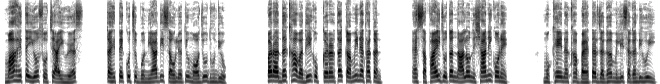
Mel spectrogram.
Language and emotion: Sindhi, angry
